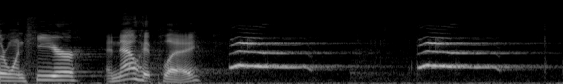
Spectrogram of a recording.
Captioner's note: meowing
